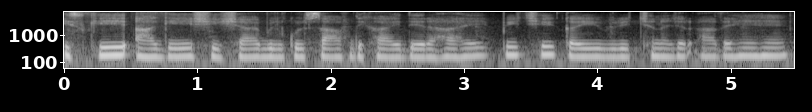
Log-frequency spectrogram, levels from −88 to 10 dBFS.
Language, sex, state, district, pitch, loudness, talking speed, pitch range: Hindi, male, Uttar Pradesh, Jyotiba Phule Nagar, 170 Hz, -18 LUFS, 175 wpm, 165-180 Hz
